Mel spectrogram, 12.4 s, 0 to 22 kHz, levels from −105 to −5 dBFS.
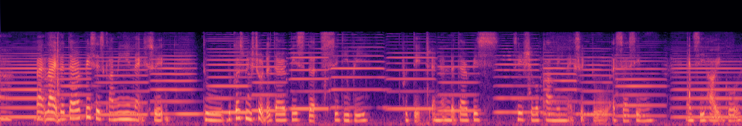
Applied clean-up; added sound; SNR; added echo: none; Bowed string instrument; 5 dB; none.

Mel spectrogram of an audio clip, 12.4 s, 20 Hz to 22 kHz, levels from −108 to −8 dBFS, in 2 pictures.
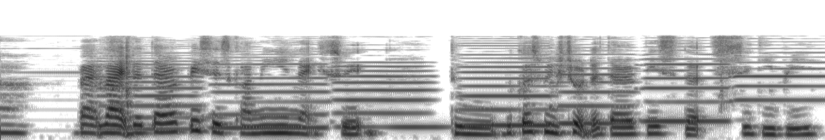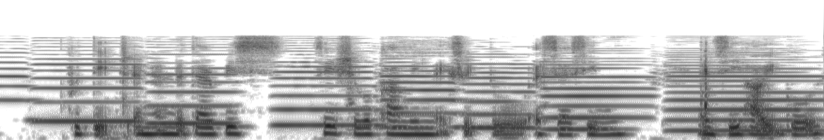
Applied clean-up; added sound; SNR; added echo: classical method Wiener filter.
